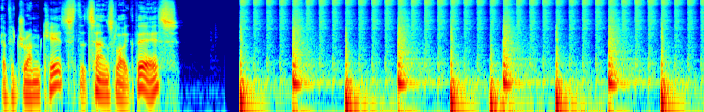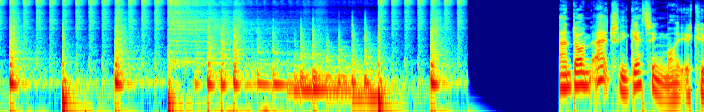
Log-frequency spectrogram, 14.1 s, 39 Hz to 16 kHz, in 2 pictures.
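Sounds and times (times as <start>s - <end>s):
quick drum fill: 2.4s - 11.7s
drum kit groove: 2.4s - 11.8s
cymbal wash: 2.6s - 11.7s.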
